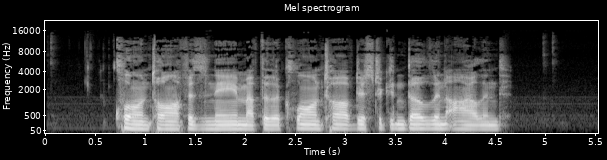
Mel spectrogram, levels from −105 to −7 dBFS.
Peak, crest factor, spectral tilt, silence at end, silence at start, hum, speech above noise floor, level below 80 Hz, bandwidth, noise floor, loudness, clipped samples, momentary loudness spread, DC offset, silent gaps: -2 dBFS; 18 dB; -6 dB/octave; 0.9 s; 0.7 s; none; 48 dB; -56 dBFS; 13 kHz; -67 dBFS; -20 LUFS; under 0.1%; 7 LU; under 0.1%; none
